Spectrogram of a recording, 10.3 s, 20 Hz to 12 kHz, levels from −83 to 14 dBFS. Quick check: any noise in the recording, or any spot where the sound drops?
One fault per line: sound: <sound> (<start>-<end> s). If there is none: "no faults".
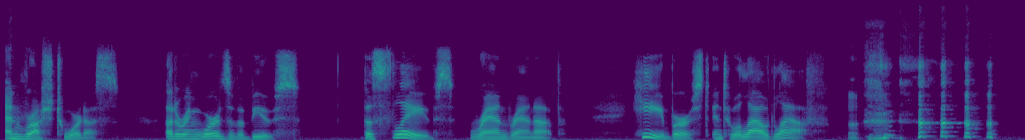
sound: laugh (8.5-10.0 s)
